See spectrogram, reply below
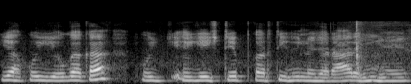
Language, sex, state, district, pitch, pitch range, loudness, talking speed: Hindi, male, Uttar Pradesh, Muzaffarnagar, 180 Hz, 170-190 Hz, -19 LUFS, 205 wpm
